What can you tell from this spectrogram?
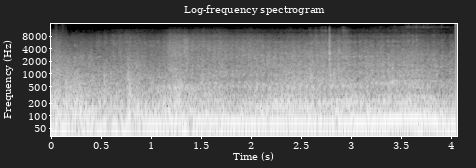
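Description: Outboard motor of a small fibreglass fishing boat running steadily, a low even drone, with a few faint ticks over it.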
